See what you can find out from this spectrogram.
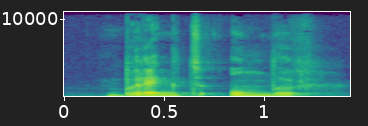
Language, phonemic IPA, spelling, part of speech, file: Dutch, /ˈbrɛŋt ˈɔndər/, brengt onder, verb, Nl-brengt onder.ogg
- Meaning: inflection of onderbrengen: 1. second/third-person singular present indicative 2. plural imperative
